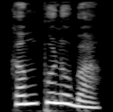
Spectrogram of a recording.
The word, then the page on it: ಕಂಪುಣುಬ: kannada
